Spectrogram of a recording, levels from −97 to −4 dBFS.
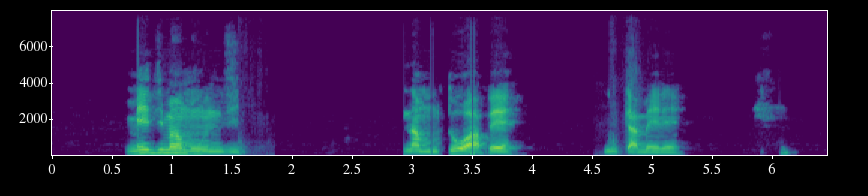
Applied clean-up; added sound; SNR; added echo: neural separator model SepFormer DNS4.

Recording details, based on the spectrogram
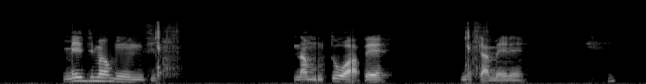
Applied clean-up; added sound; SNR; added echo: neural diffusion model UNIVERSE++.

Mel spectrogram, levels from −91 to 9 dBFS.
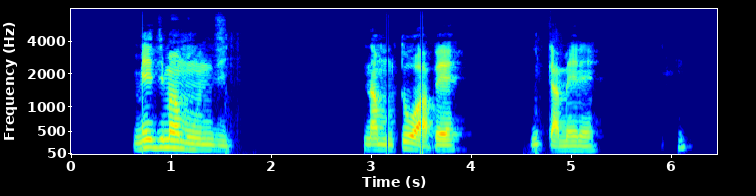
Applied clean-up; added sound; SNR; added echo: neural mask model DeepFilterNet 3.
